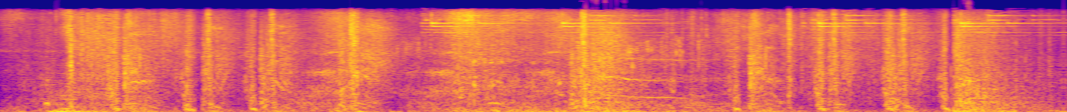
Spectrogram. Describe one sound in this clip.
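Game punches and blows land in quick, heavy hits.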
